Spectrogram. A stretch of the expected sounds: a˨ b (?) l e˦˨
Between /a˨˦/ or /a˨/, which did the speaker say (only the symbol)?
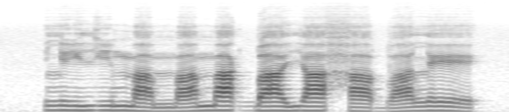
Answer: a˨˦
